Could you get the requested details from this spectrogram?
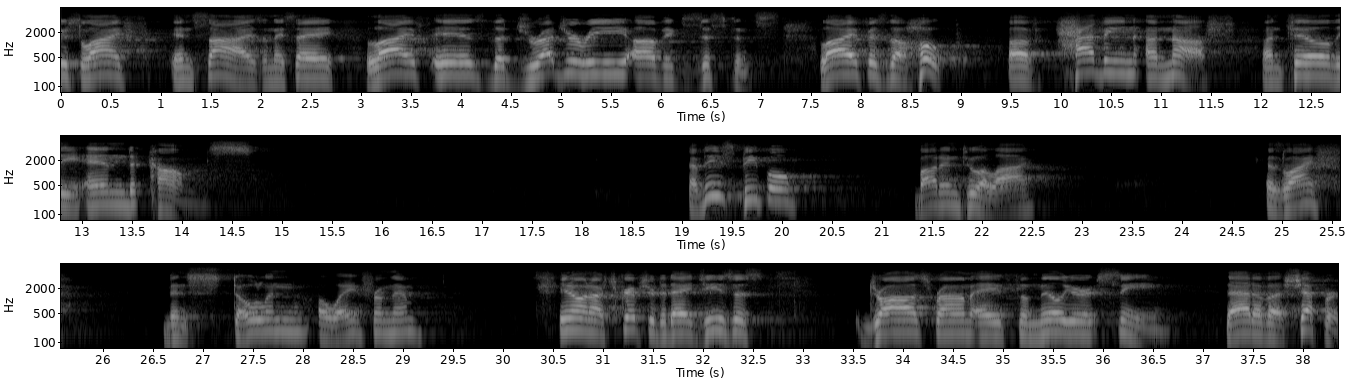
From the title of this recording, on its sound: Sanctuary Service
